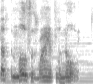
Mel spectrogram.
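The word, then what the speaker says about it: Flournoy: that I'm saying it, I used to say Florenoi. I saw the um I saw the the pronunciation sheet. I saw the media pronunciation sheet pronounci.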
